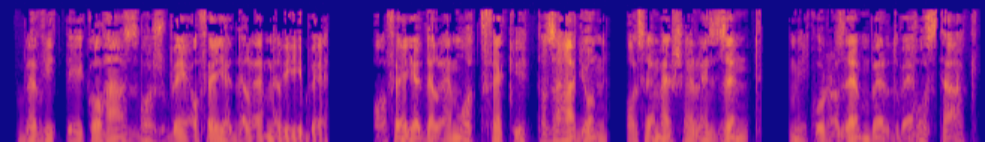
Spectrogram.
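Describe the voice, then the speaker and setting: Deep-voiced male audiobook narrator. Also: no room sound.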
